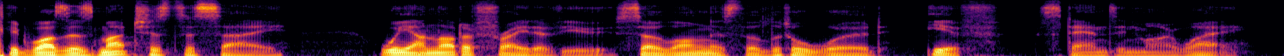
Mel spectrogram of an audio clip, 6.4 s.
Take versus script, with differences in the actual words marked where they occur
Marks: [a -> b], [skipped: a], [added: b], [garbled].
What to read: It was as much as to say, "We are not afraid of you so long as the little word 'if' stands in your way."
It was as much as to say, "We are not afraid of you so long as the little word 'if' stands in [your -> my] way."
